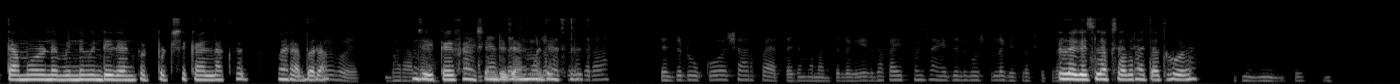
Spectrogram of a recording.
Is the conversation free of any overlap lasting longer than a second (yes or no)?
no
